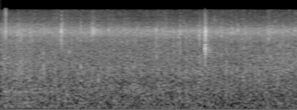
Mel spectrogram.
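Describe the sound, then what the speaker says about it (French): Steady rain falls on a garden with filling water barrels and flowering cucumber plants, a continuous even hiss with occasional sharper drops close by. "C'était une petite vidéo sous la pluie."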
